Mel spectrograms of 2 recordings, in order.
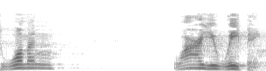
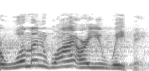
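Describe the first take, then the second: First: Soft, gentle, compassionate asking; hushed compassion; compassionate question. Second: Higher-pitched, curious angel asking; puzzled, inquiring lift; curious question. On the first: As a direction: ask tenderly, much more quietly, with room after the first word. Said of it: "asked this question out of compassion". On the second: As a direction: ask it out of curiosity, pitched up on the first word. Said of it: "angels ask out of curiosity". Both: Retold or imitated.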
